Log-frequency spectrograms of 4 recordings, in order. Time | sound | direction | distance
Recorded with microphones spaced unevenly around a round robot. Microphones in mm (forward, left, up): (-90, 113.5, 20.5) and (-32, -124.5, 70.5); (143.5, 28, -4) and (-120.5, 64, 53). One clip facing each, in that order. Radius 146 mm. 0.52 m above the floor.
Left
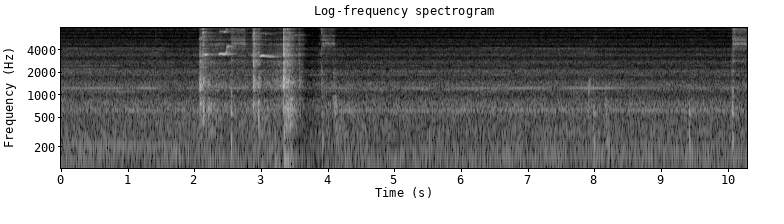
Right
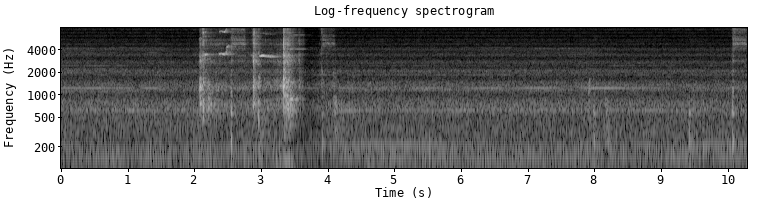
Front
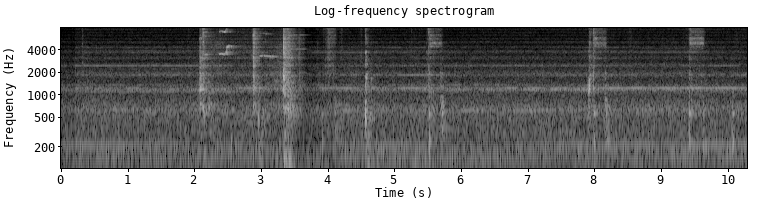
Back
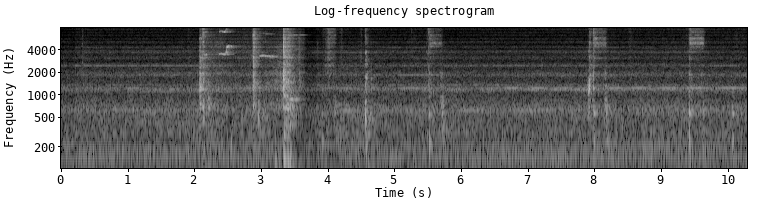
2.1 | a door slam | 165° left | 1.3 m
